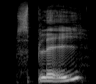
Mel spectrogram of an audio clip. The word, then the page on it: 's Bléi: Bas Rhin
